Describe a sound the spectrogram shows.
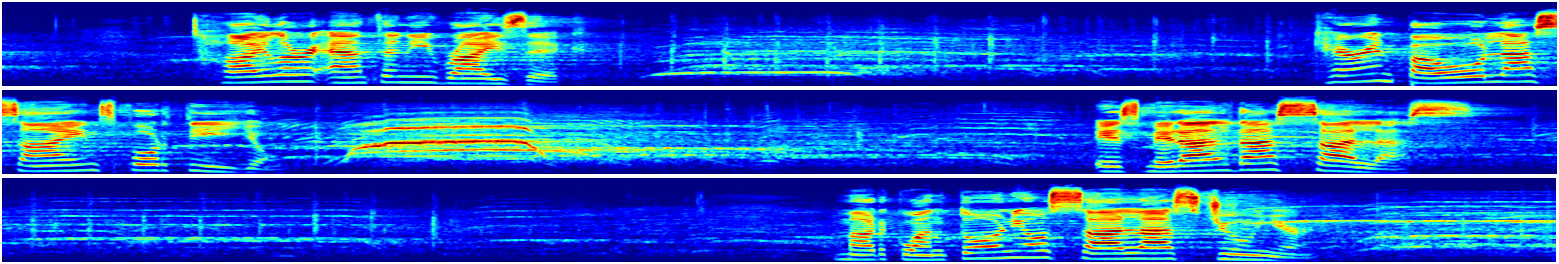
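A crowd cheers and whoops loudly in bursts.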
